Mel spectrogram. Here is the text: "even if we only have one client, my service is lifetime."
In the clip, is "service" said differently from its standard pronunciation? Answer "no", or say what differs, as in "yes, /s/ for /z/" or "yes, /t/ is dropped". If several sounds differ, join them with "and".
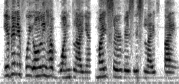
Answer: no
